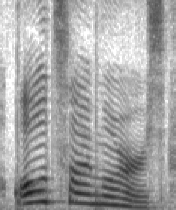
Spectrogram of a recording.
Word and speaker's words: Alzheimer's: 우리가 알츠하이머 병이다라는 거 발음이 조금 다르긴 하지만 Alzheimer 약간 이런 식으로 발음을 할 거거든요.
